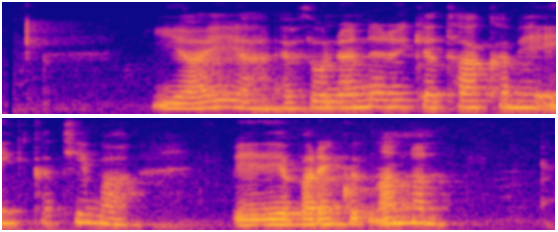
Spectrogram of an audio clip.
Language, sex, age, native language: Icelandic, female, 50-59, Icelandic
